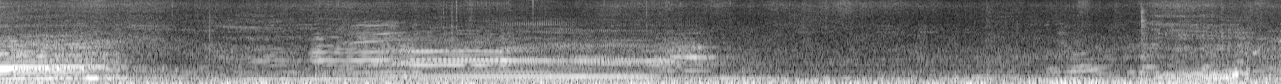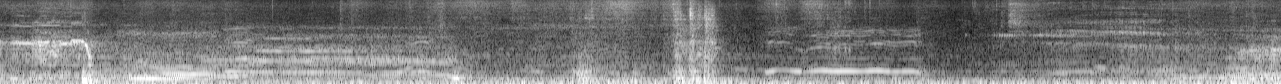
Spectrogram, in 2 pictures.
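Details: Jumbo cattle at an Indonesian livestock market on a morning of hard bargaining: a drawn-out, steady lowing moo in the first seconds, overlapped by men talking and haggling in Javanese, with crowd chatter throughout.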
